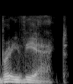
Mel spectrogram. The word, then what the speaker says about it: Briviact: This is the consumer medicine information for Briviact, pronounced Briviact, injection for solution, active ingredient, S, Brivaracetam, Brivaracetam.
